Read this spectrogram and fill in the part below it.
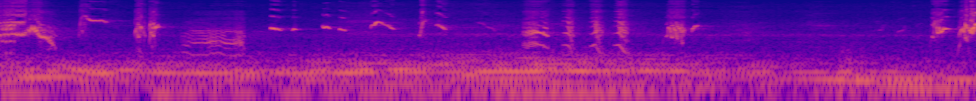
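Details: Lure chatter of a Javan myna for attracting mynas and starlings: harsh rasping calls, nasal notes and brief whistles over a continuous low droning background.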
